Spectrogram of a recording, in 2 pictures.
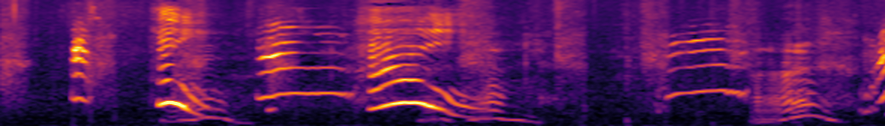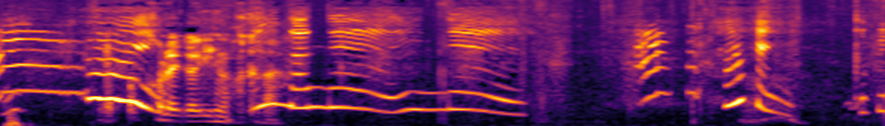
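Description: A cat meows loudly and repeatedly.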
